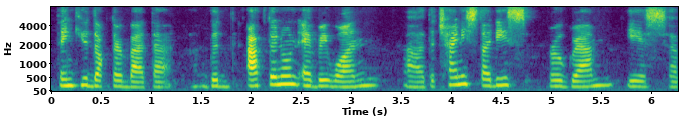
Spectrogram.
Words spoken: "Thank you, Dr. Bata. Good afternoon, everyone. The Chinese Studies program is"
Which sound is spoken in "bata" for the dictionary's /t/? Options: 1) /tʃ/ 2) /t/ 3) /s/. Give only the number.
2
